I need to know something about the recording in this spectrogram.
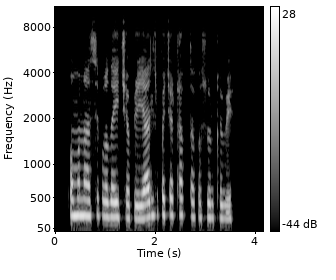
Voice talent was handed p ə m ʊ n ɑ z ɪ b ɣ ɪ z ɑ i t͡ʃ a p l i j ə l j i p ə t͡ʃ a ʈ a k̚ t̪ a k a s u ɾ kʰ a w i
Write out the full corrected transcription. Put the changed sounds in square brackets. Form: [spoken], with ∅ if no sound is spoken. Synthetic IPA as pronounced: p ə m ʊ n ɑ [s] ɪ b ɣ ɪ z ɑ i t͡ʃ a p [ɾ] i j [ɑ] l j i p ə t͡ʃ a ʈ a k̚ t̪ a k a s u ɾ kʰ a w i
